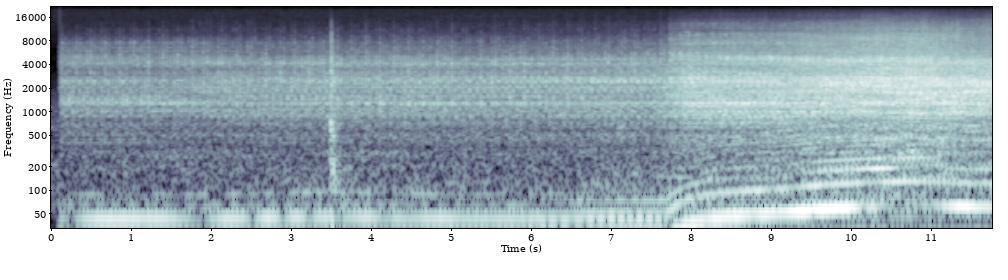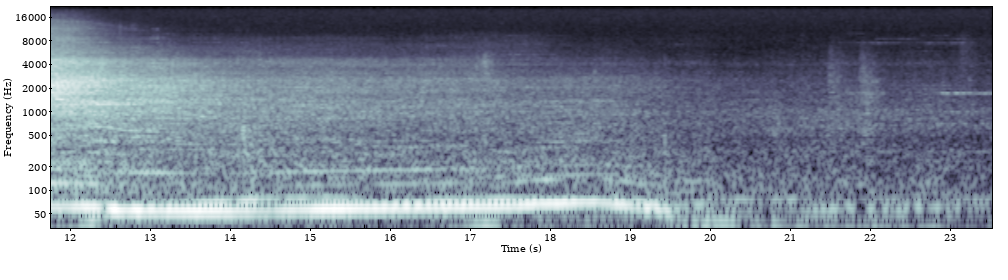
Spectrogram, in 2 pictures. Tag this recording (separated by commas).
Motor vehicle (road), Engine, Truck, Idling, Vehicle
